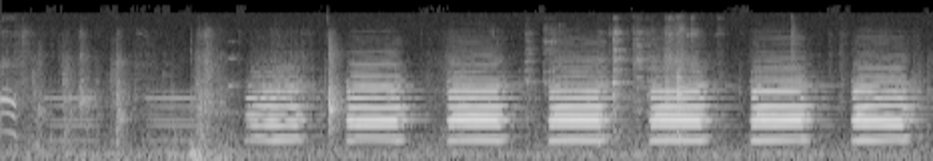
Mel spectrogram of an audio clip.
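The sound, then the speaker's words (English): A truck's alarm blares in repeated, evenly spaced electronic bursts, loud, each a steady harmonic tone lasting about a second with short gaps between. “That your shit? I never heard it go off.”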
